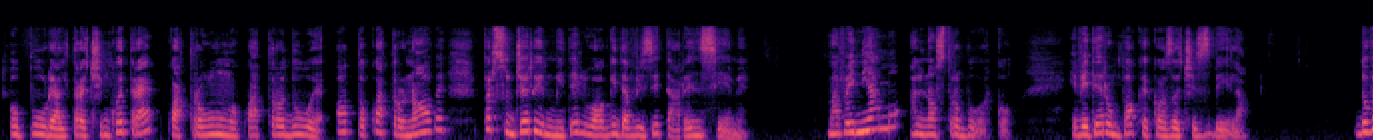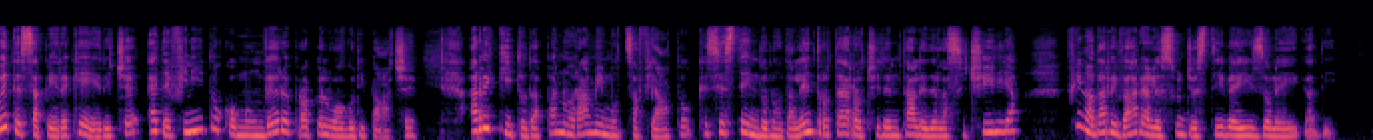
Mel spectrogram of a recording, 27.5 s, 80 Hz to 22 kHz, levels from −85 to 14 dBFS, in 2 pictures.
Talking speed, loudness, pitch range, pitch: 125 wpm, -27 LUFS, 180-250 Hz, 200 Hz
